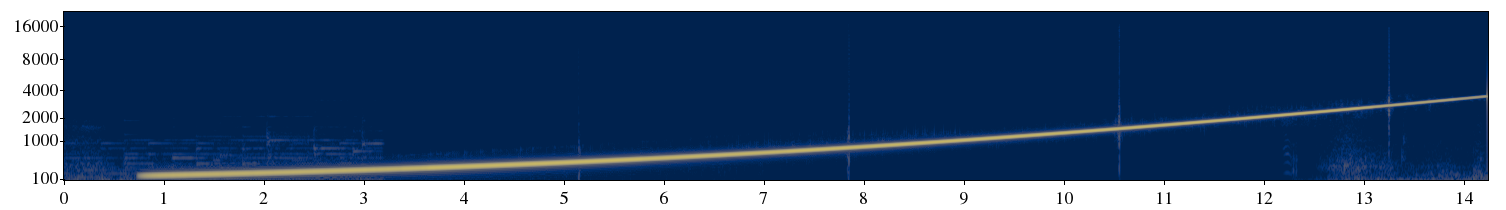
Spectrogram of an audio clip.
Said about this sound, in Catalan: com va modificant-se el so a mesura que van augmentant el número d'hertz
